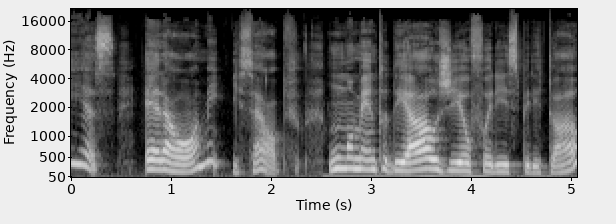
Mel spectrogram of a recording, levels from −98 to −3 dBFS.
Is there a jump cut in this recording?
yes; 1 cut; at 2.5 s

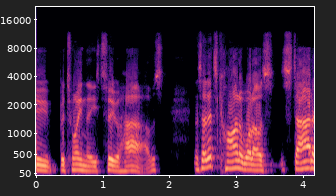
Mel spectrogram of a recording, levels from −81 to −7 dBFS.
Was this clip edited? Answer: yes; 1 cut; at 2.3 s

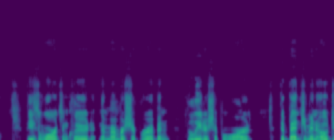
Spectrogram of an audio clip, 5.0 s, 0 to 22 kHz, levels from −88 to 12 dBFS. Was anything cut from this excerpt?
no; 0 cuts

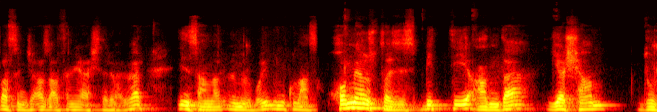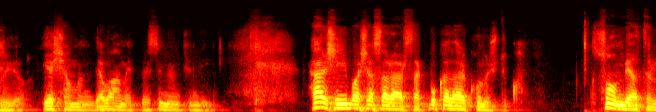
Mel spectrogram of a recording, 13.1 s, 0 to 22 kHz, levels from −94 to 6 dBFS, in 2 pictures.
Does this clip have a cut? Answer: yes; 2 cuts; at 1.1 s, 3.2 s

